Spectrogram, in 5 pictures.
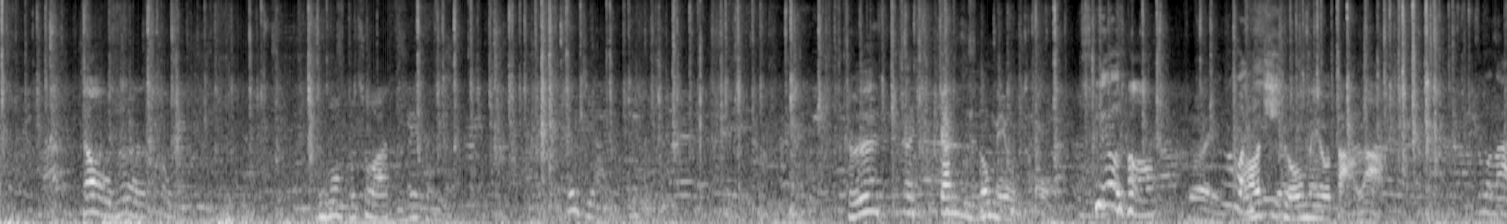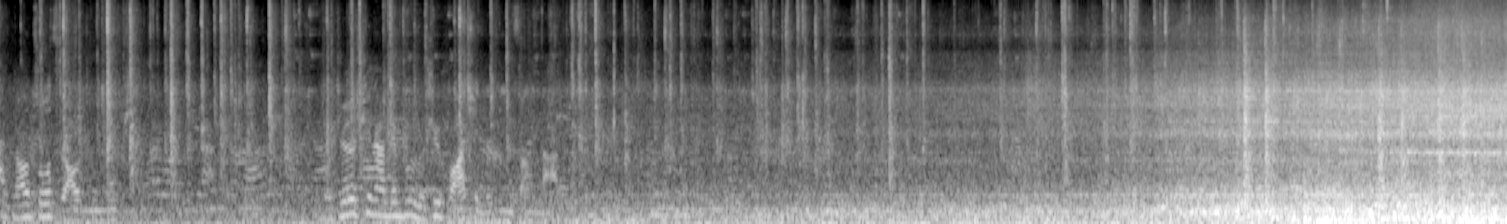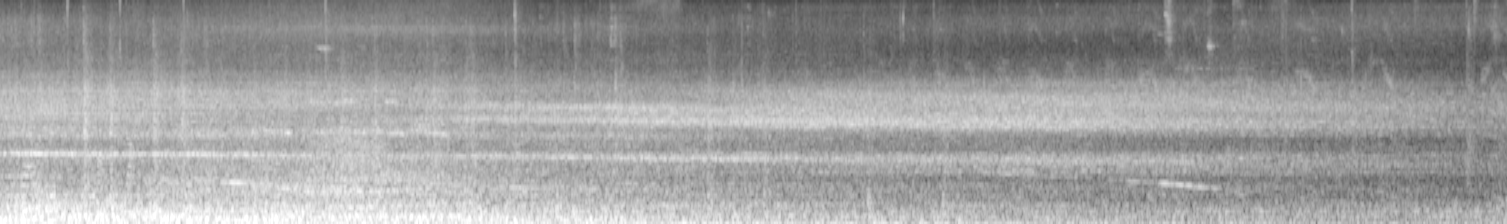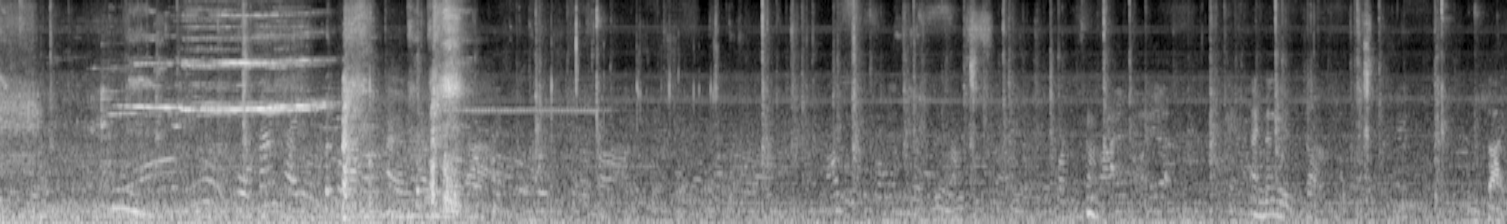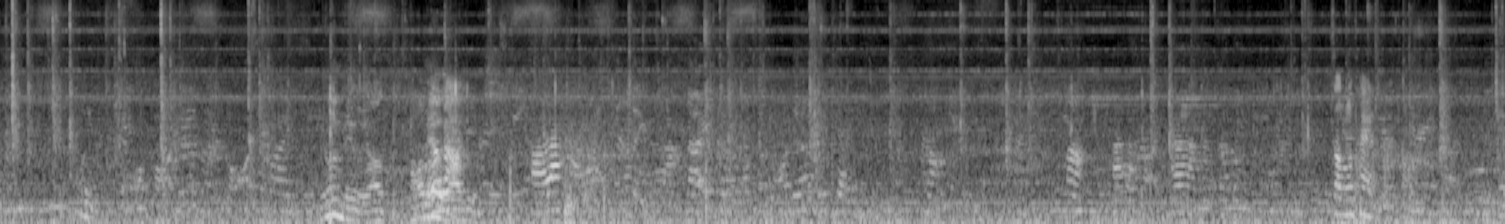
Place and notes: Yangmei Station, Taoyuan City - Train arrived
At the station platform, Train arrived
